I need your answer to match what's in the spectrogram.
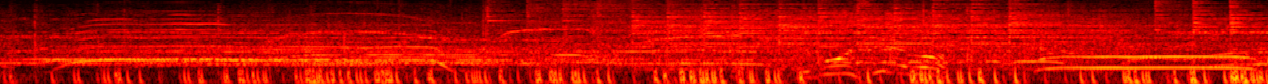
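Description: A crowd claps and cheers loudly and continuously, with whoops and shouts rising over dense applause throughout.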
